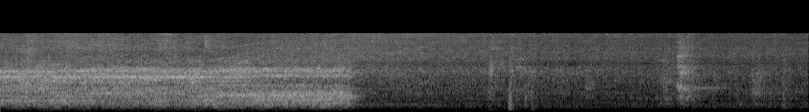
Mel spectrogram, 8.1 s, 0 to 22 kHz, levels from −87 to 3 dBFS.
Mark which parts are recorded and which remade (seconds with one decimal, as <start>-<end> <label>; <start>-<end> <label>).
0.0-0.9 remade; 0.9-2.8 recorded; 2.8-5.2 remade; 5.2-5.9 recorded; 5.9-8.1 remade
